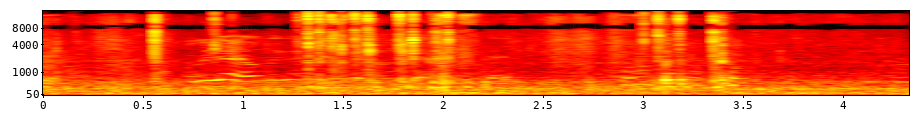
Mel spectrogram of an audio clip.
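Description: A capsule toy machine's crank turns with clicking and rattling.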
